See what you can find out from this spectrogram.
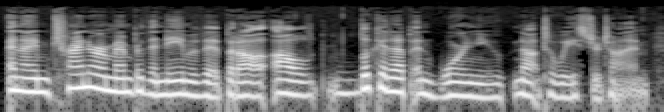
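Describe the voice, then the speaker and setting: A woman hosting a podcast, chatting casually and recapping a story in an informal, expressive, sweary way. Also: lowish voice, fairly quick, dry recording. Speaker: podcast host. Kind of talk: casual chat, recapping a TV episode.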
